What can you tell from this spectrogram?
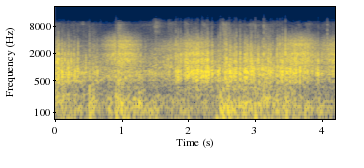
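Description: Aerial fireworks shells bursting in rapid succession, a dense, continuous run of booms and cracks that eases slightly about a second in and builds again.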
